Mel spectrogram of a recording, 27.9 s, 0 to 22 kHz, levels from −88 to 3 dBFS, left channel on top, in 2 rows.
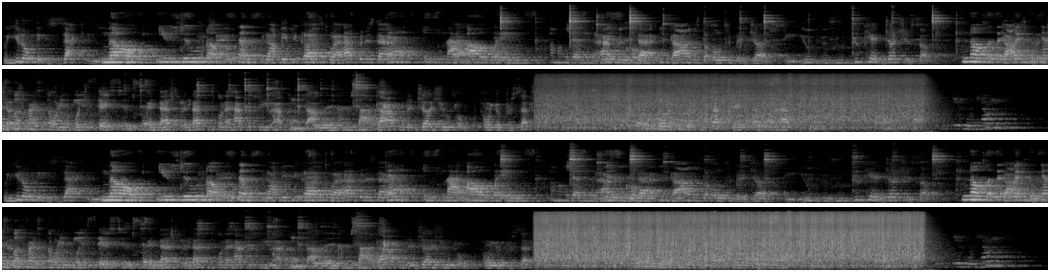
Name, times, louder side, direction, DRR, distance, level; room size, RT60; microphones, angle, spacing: voice 1, 0.0-1.6 2.6-5.2 6.0-6.8 7.1-12.4 13.3-18.2 18.8-21.2 22.3-25.1, left 2 dB, 40° left, 6 dB, 1.0 m, -41 dB
voice 2, 1.3-3.4 4.0-4.2 5.1-5.4 5.6-7.0 7.5-8.5 12.8-16.1 17.8-19.0, right 1 dB, 15° right, 1 dB, 1.5 m, -36 dB
sound 1, 5.7-5.9 6.3-7.3 7.6-9.1 9.4-9.9 10.2-13.1 13.5-13.8 14.2-16.7 17.0-18.8, left 4 dB, 60° left, 2.6 m, -44 dB
sound 2, 21.0-26.3, right 10 dB, 45° right, 0.4 m, -31 dB
voice 3, 22.1-24.6 26.4-27.2, equal, 15° left, -10 dB, 3.5 m, -47 dB
10.5 x 6.5 x 6.1 m, 1.2 s
head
